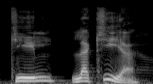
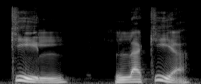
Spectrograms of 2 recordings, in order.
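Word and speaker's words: Cilicia: la frase aquí es kil laquia sé que muchos lo pronuncian con un sonido de s porque tiene una c pero en griego se pronuncia kil la quía Así que él era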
